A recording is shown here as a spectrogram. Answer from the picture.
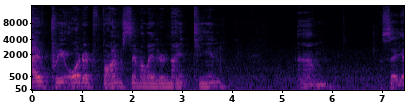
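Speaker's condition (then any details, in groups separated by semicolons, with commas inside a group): Cerebral palsy; breathing fine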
